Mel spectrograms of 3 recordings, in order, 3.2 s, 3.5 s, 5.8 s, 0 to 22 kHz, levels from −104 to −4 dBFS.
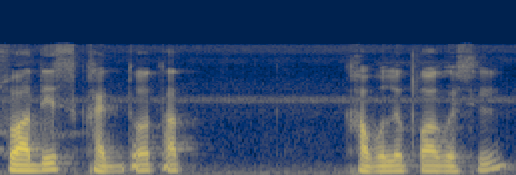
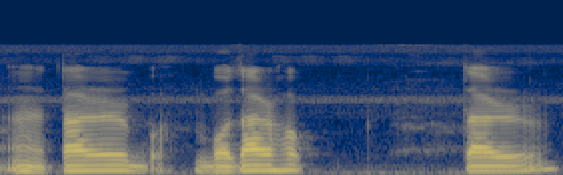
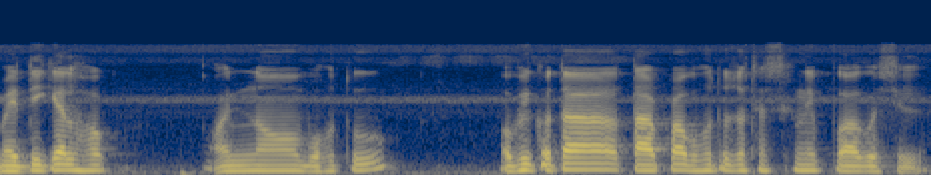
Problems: background sounds at intervals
